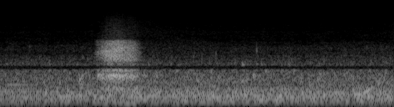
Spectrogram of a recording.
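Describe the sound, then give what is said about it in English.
A rain-swollen river swirling beneath a shaky footbridge gives a loud, steady rushing roar, with one brief hissing surge near the start. “The rains are swirling the river, swirling around like some mad dog.”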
